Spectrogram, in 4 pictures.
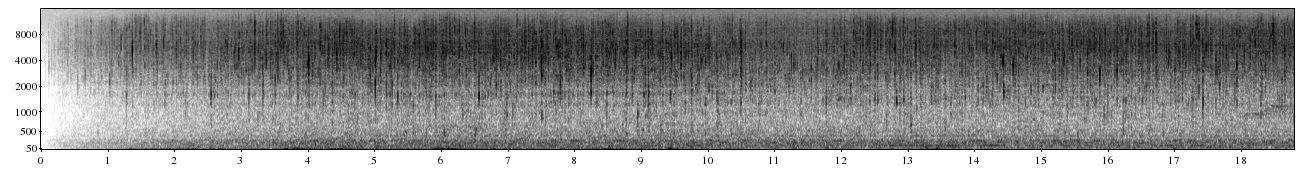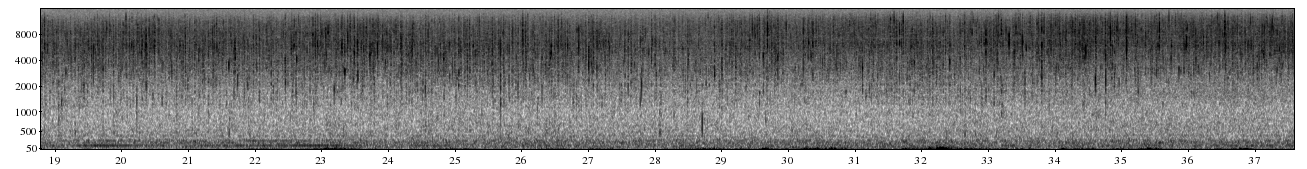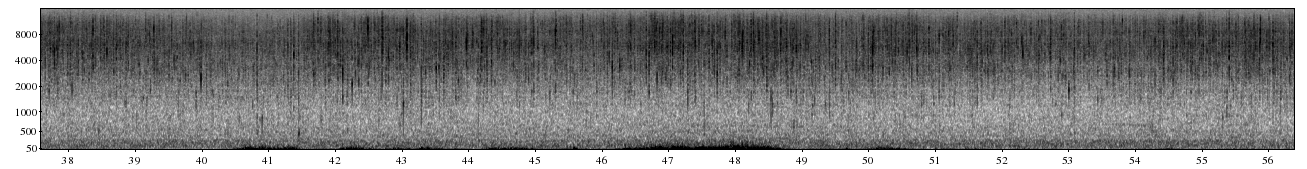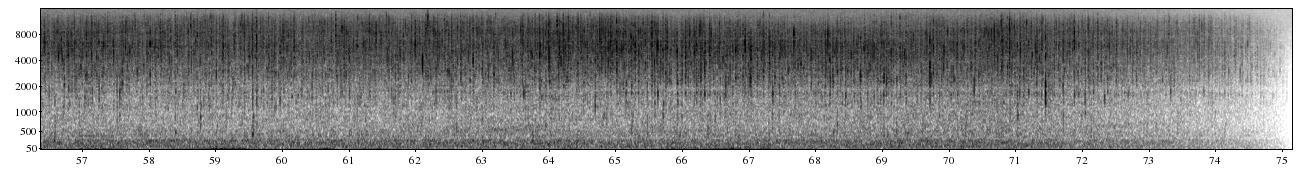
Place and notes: Maribor, Slovenija - Small pond in the middle of industry
Exploration of an almost abandoned industrial site - coming across a small pond with a fountain in the middle. Beautifully different and braking apart the other industrial noises.
Maribor, Slovenia, June 2012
